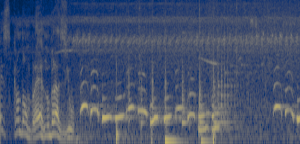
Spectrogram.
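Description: A man's voice briefly at the start, then short rising-and-falling animal calls repeating irregularly over a steady high insect trill.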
